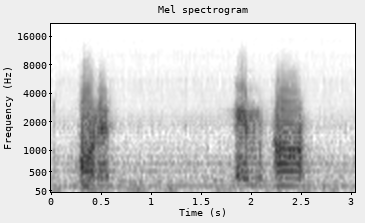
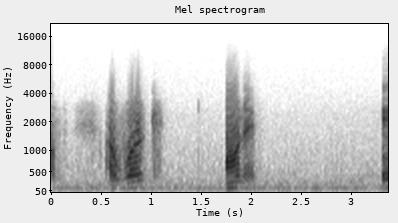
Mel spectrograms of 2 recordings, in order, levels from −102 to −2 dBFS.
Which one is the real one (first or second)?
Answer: second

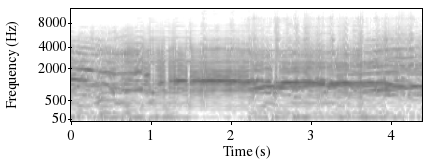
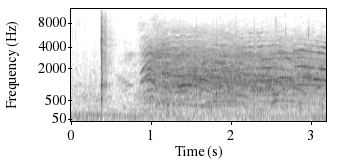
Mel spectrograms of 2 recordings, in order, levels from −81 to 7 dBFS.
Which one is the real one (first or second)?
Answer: second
